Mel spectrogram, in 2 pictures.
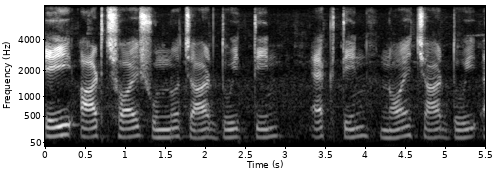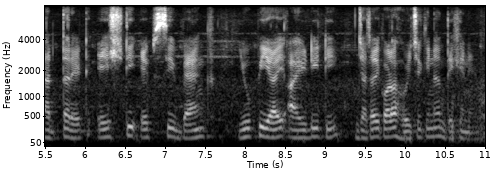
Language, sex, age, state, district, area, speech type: Bengali, male, 30-45, West Bengal, Paschim Bardhaman, urban, read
